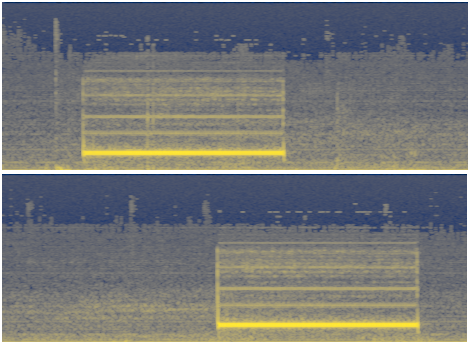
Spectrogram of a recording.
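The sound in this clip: Telephone tones while calling a number back, two long steady electronic tones of about two seconds each, separated by a four-second gap of quiet line hiss.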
